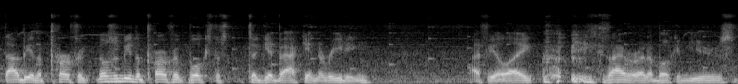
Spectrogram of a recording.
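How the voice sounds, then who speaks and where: A man's voice: deep voice, normal speed, music in the background, rough recording. A man streaming a game, chatting casually in a rambling way with many restarts and casual swearing, sounding like he is losing his voice. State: losing his voice, mouth numb. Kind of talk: casual gameplay commentary.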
